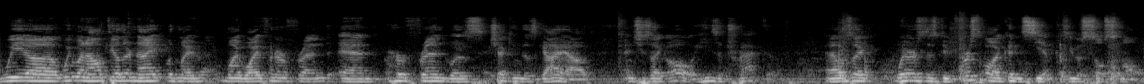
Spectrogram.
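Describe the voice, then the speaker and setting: Noticeable background noise sits behind a man with a fairly high pitch. He speaks at a moderate pace with fairly even intonation. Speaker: stand-up comedian. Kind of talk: stand-up comedy set. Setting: comedy club stage with live audience. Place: stage. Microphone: camera far.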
